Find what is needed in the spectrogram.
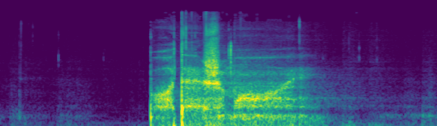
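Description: A person whispering: a breathy hiss that begins about halfway in, with a short click near its start, and fades out over a couple of seconds.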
